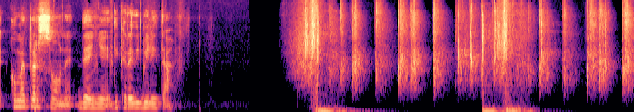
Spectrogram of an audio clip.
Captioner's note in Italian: Applauso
